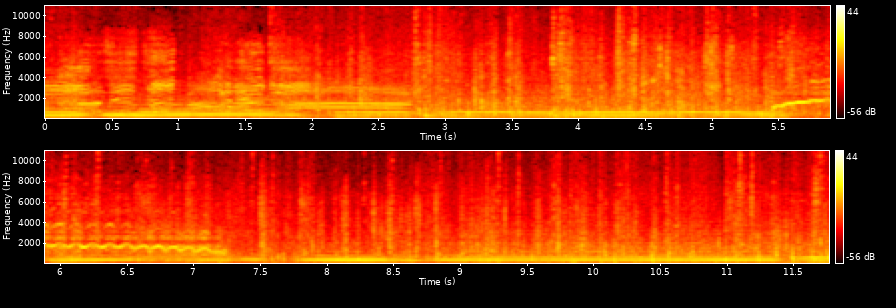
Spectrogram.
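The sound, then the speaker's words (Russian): Riders on horses circle a palace square, hooves clip-clopping steadily, with a loud whinny near the middle and sustained tones underneath. “Всадники на лошадях объезжают Дворцовую площадь.”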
